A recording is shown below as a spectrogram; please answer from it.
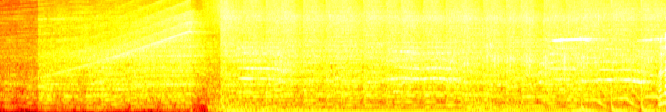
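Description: Electronic music: a rising sweep climbs for about two and a half seconds, then drops about three seconds in into a louder, bass-heavy passage with held synth notes.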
